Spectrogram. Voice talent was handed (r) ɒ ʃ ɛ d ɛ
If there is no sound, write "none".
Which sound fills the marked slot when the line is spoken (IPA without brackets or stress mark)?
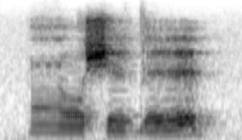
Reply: ʕ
